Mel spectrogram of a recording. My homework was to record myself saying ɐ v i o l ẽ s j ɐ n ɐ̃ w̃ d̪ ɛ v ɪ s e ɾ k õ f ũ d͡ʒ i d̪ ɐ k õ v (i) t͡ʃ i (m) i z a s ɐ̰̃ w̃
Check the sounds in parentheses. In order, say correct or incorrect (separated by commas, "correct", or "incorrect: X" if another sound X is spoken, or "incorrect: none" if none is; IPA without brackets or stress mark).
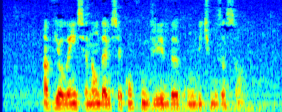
correct, correct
